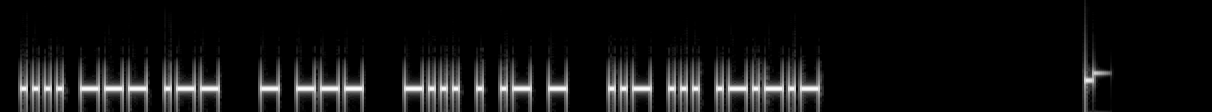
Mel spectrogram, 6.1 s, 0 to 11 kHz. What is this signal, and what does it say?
Morse code, heard as a keyed tone, about 40 wpm, 700 Hz. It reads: HOW TO BEAT US.
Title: Sentences from Top 1300 Words 40wpm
